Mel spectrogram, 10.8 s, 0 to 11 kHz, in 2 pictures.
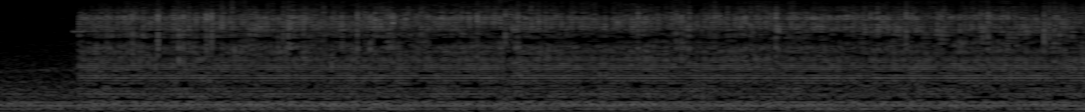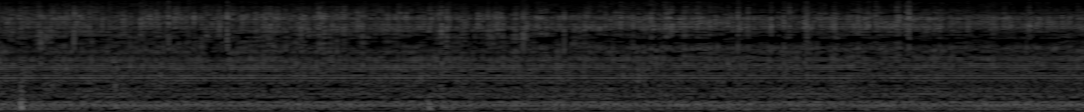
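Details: FQZ03 fractional CO2 laser machine running: a constant hissing, rushing noise with a low hum, with its liquid cooling pump; fractional CO2 laser operating.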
